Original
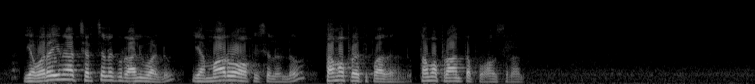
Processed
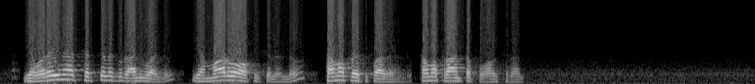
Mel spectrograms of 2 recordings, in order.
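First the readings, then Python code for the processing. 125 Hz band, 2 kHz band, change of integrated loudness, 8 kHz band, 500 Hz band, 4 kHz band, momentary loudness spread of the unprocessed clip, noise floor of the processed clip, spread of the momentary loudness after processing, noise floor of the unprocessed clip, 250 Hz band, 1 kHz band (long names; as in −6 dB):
+4.5 dB, +2.0 dB, +5.0 dB, can't be measured, +4.5 dB, +11.5 dB, 14 LU, −55 dBFS, 13 LU, −62 dBFS, +4.5 dB, +4.0 dB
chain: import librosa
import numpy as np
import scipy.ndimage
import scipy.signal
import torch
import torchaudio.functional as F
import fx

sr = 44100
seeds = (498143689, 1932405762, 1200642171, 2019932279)

y = scipy.signal.sosfilt(scipy.signal.butter(4, 1500.0, 'lowpass', fs=sr, output='sos'), x)
y = fx.rider(y, sr, range_db=3, speed_s=2.0)
y = fx.clock_jitter(y, sr, seeds[0], jitter_ms=0.081)
y = y * 10.0 ** (4.0 / 20.0)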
